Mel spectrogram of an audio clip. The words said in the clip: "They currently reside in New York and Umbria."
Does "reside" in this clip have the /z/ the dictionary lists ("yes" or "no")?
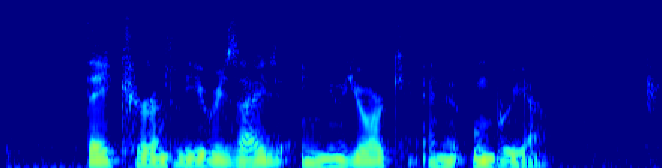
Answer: yes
